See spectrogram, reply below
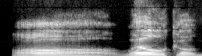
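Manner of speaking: loud booming voice, 'oh' drawn out. Voicing a beholder welcoming the players as they walk in, in a booming voice. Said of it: "his like booming voice through your minds".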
